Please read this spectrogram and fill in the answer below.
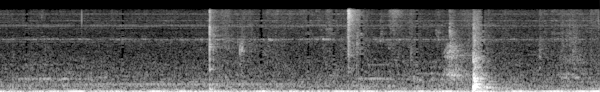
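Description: A few sharp clicks and one brief, louder scrape as a pot and spoon are handled, over a low steady hum.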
